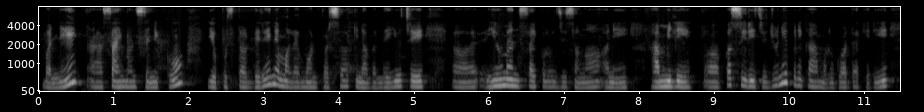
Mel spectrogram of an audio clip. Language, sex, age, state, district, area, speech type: Nepali, female, 45-60, West Bengal, Kalimpong, rural, spontaneous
